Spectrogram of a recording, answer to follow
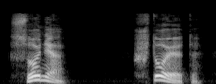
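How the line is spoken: Shout. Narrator (Russian): крикнула Наташа

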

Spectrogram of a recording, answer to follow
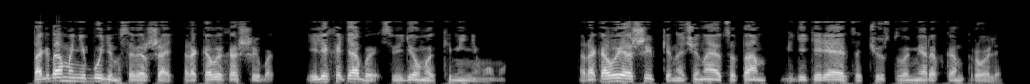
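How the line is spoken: Sharp objection. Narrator (Russian): резко возразил Пенки

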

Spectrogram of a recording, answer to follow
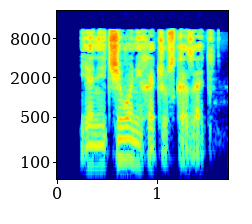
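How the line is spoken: Sharp reply. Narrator (Russian): довольно резко ответил Барри

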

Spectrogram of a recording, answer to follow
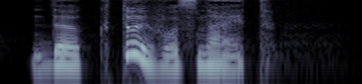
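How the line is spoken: Muffled reply. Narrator (Russian): Глухо отозвалась Мавис

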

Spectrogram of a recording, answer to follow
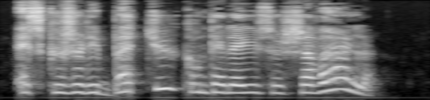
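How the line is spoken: Shouting woman. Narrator (French): criait-elle à Étienne

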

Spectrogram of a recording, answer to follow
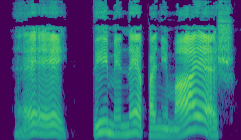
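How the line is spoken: Loud, slow question. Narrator (Russian): Громко и медленно вопрошал он

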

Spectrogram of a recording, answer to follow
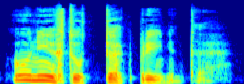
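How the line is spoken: Thoughtful drawl, to himself. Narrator (Russian): задумчиво протянул словно говоря сам с собой

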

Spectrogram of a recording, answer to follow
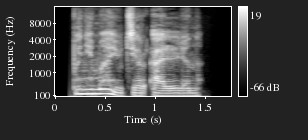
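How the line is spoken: Young woman sighing. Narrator (Russian): девушка вздохнула

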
